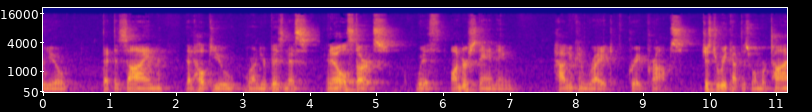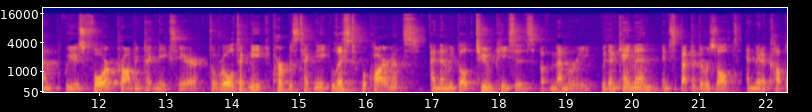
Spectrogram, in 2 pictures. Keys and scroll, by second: 8.7 super+Up.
